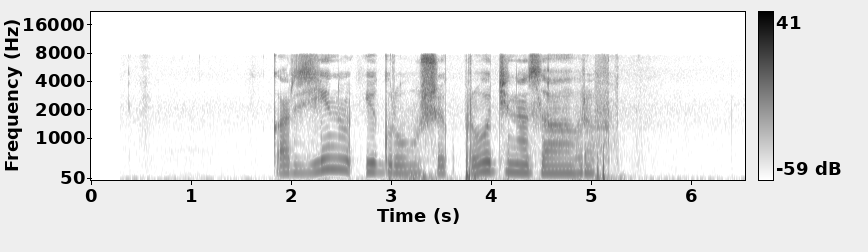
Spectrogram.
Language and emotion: Russian, sad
